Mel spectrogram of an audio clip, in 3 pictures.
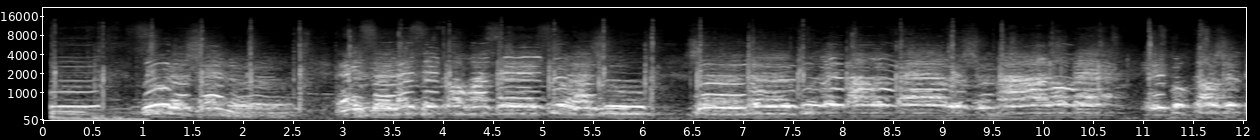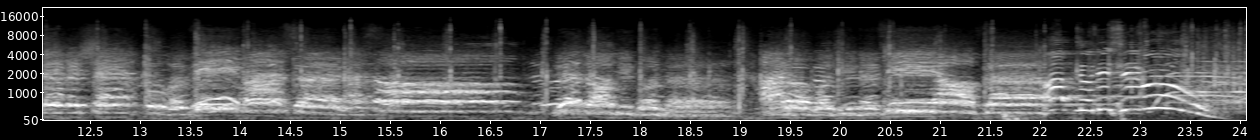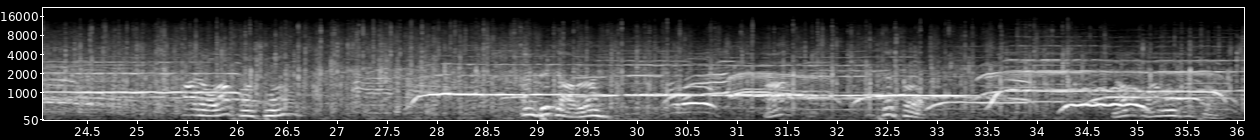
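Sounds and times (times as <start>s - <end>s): steady beat: 0.1s - 7.3s
crowd singing together: 0.1s - 22.5s.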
